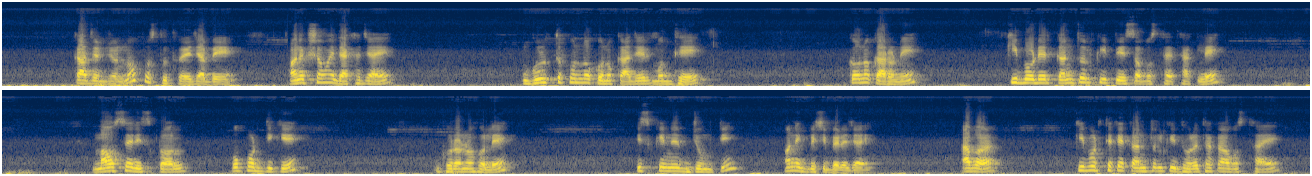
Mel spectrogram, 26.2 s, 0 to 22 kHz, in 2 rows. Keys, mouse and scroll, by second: 15.2 ctrl+scroll up 1, 17.5 ctrl+scroll up 1.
